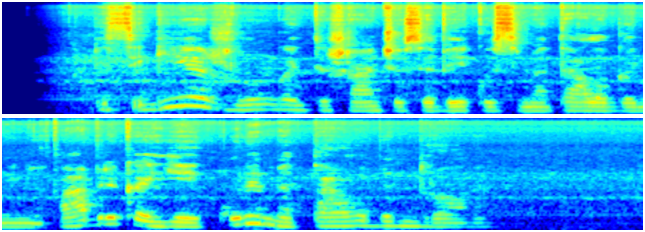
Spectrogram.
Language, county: Lithuanian, Klaipėda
